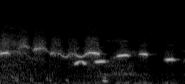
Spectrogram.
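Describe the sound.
A person whistles a short melodic phrase of several clear, bright notes, rising and falling in a quick rhythm, moderately loud with no talking.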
